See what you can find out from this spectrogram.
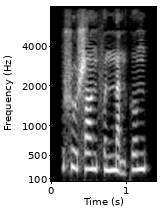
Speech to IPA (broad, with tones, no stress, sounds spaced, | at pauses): ʂ u˥˩ ʂ ɑ˥ ŋ f ə˧˥ n n̪ a̰˨˩ n k ɤ˥ ŋ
